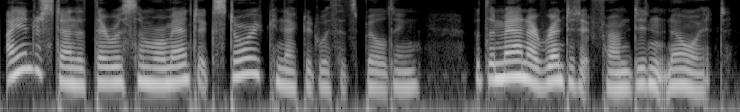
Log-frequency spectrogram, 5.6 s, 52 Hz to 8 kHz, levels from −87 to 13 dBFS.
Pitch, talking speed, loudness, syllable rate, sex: 200 Hz, 240 wpm, -18 LUFS, 6.3 syllables/s, female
